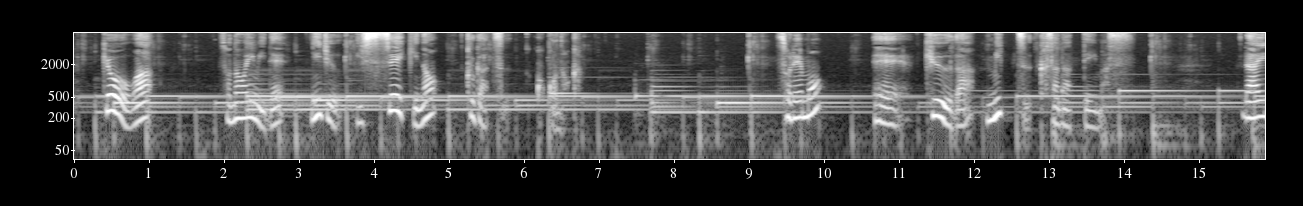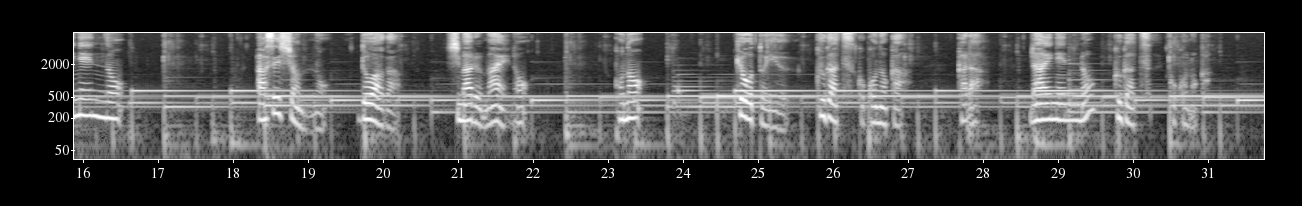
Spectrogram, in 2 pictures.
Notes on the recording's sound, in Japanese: 声の調子があまり良くないので、声が小さいので、聞き苦しいかも知れませんが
